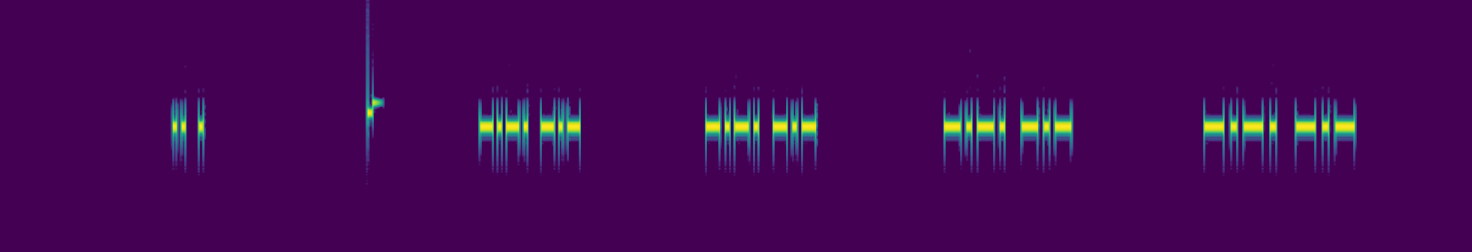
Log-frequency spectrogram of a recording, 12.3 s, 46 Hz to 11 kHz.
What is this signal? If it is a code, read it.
Morse code, heard as a keyed tone, about 32 wpm, 700 Hz. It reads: IE CK CK CK CK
